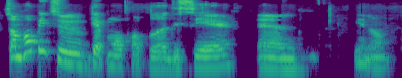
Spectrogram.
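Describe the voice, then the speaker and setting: Cheerful woman musician, lowish voice. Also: sing-song, moderate pace, gravelly, husky. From Nigeria. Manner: cheerful, laughs often. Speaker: guest musician. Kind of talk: casual interview chat.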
